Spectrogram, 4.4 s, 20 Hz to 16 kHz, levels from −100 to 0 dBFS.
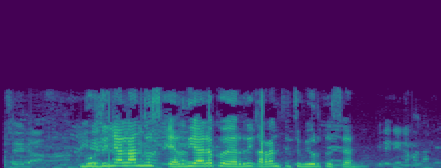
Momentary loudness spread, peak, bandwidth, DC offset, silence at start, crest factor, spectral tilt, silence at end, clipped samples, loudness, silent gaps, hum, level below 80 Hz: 23 LU; -8 dBFS; 8 kHz; under 0.1%; 0.1 s; 20 dB; -4 dB/octave; 0.15 s; under 0.1%; -25 LUFS; none; none; -60 dBFS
